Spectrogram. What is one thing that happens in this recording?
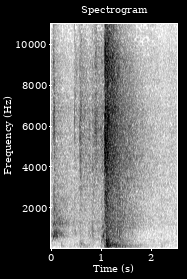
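A heavy dummy slams onto a mat with a loud thud.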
